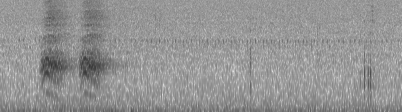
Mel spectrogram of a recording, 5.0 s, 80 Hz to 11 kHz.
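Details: A common raven (Corvus corax) gives two harsh, hoarse croaks in quick succession, about half a second apart, followed by faint clicks over a low, steady rumble, on 10 August 2016.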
